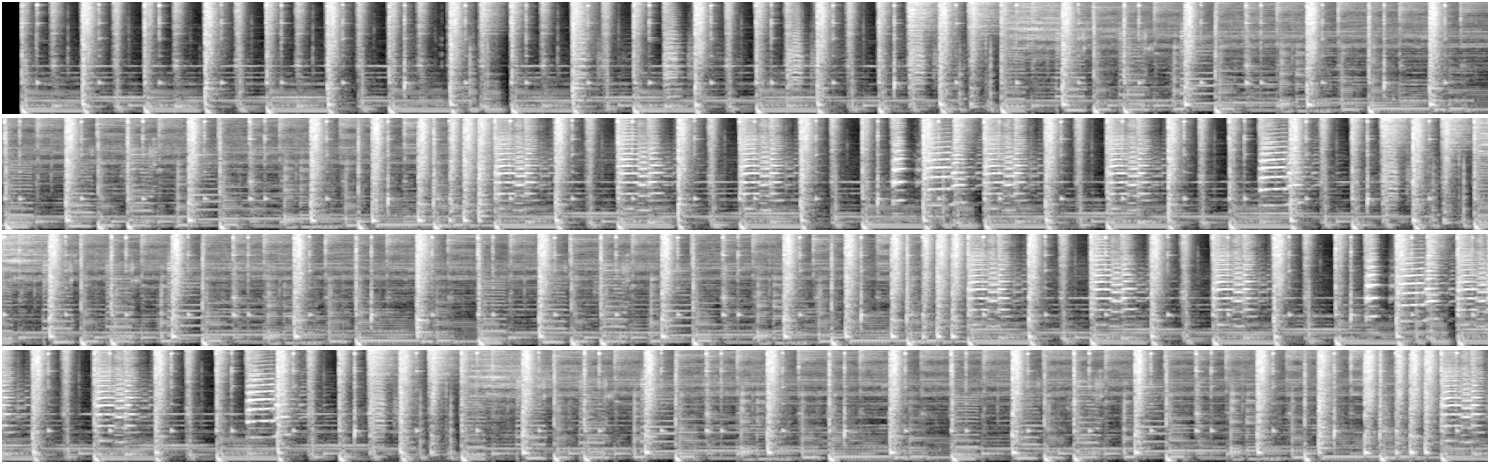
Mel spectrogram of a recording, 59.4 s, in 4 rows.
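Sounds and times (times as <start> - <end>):
soundtrack music: 0.2 - 59.4.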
